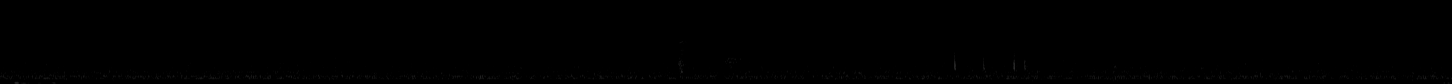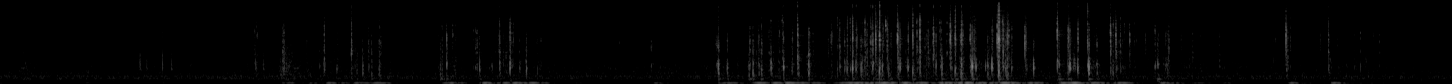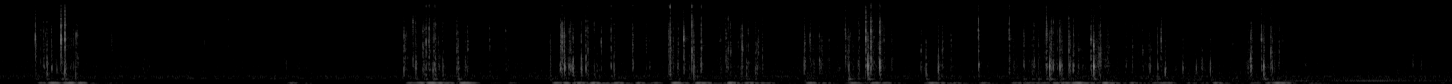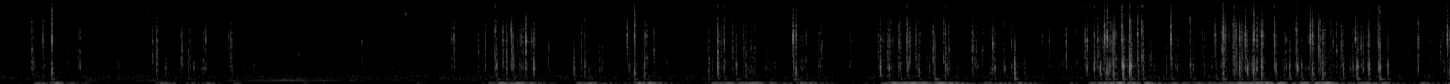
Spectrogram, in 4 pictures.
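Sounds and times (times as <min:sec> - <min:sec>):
soft muted keyboard typing: 0:09.5 - 0:10.4, 0:15.4 - 0:16.4, 0:17.0 - 0:32.2, 0:33.0 - 0:58.0.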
